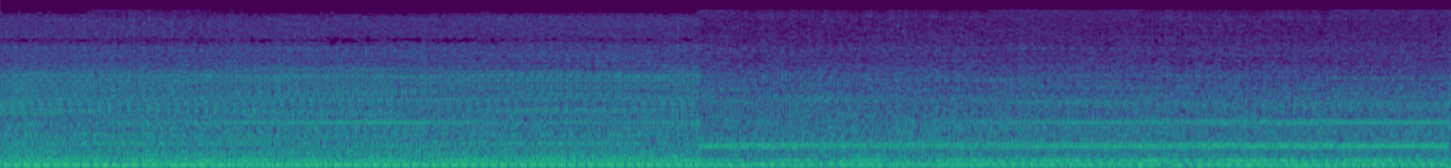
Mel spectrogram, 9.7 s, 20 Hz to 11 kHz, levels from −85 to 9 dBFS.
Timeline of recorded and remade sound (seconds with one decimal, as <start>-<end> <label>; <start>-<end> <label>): 0.0-0.6 recorded; 0.6-1.4 remade; 1.4-4.9 recorded; 4.9-6.6 remade; 6.6-7.6 recorded; 7.6-8.9 remade; 8.9-9.7 recorded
